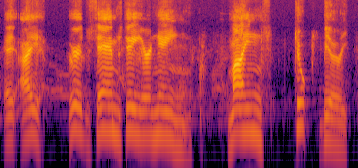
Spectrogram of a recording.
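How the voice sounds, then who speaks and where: A man's voice: a little high, slow pace, sharp tone. An actor playing a cranky, boastful old American frontiersman of about eighty in a radio western, rambling and stammering as he goes. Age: elderly character of about eighty. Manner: rambling, stammering, repeats himself.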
